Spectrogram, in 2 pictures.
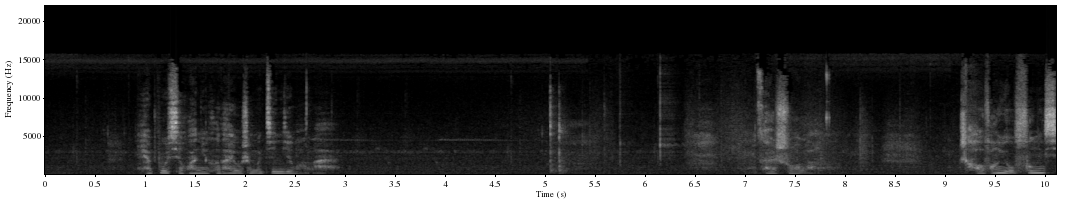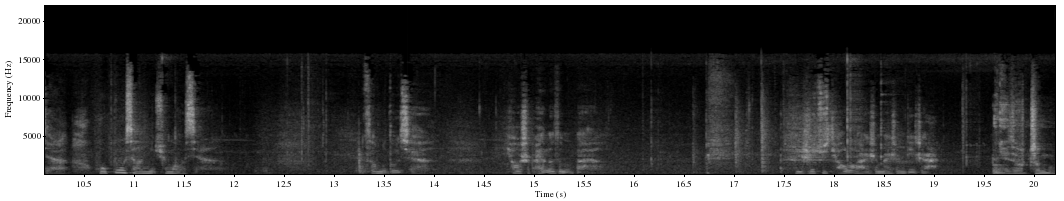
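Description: A young woman speaks in an upset, pleading voice.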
